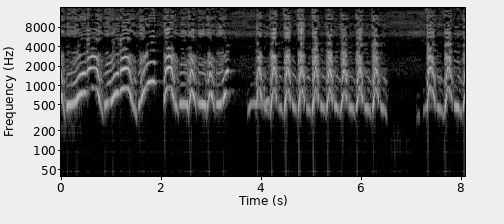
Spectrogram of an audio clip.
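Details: Monkey giving loud tonal calls, each note swooping up then down with rich harmonics, strung into fast series of about three notes per second, broken by short pauses, with faint higher chatter behind.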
